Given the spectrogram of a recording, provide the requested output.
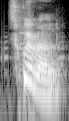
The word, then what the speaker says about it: squirrel: I hear a lot you can just cut it into two square well it's squid Road squirrel squirrel squirrel squid row squirrel seems easy when you break it down but I'm gonna confess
